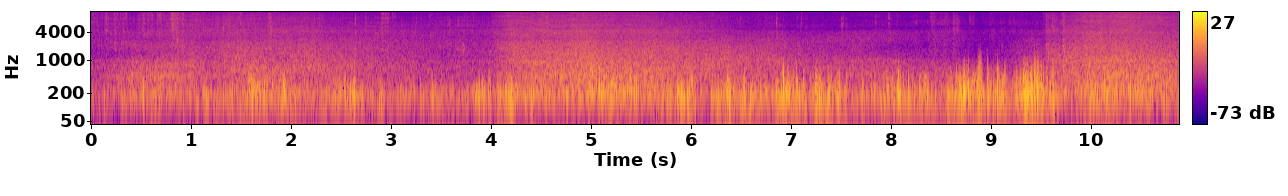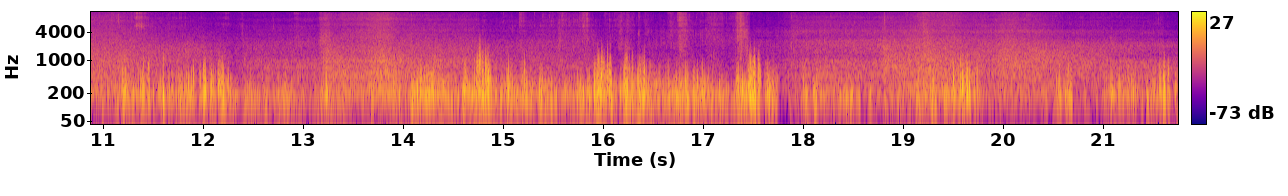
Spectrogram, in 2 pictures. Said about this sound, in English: So we're at Winchelsea, or maybe Pet Level. And the tide is coming in.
